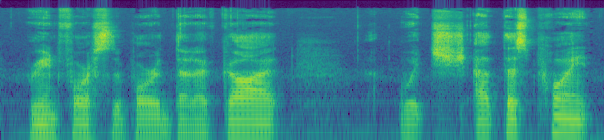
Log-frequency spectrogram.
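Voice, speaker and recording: A man speaks at a very slow pace. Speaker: gaming video creator. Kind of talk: gameplay commentary. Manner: casual, hesitant with fillers.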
